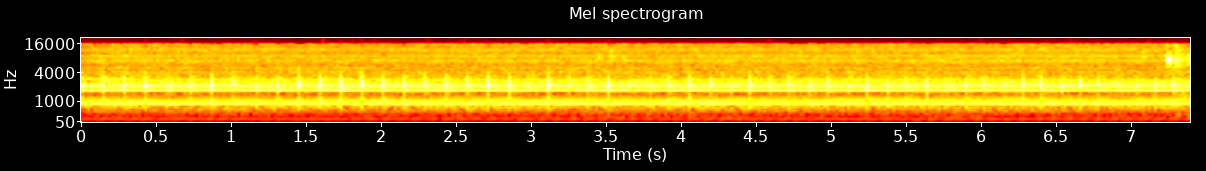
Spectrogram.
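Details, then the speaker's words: Guitar amp in home studio: steady electrical buzz with fast, even pulsing ticks that speed up while the LG TV is plugged in; TV interference, quiet once unplugged. "so the moment i turn it off unplug it it's quiet so i had double problem i had a wi-fi unit emanating some noise and lg tv"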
